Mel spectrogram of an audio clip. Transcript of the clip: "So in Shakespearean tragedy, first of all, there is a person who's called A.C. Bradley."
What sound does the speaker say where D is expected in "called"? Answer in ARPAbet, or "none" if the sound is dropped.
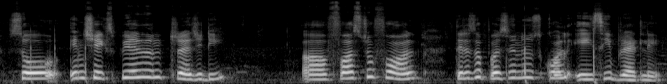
none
